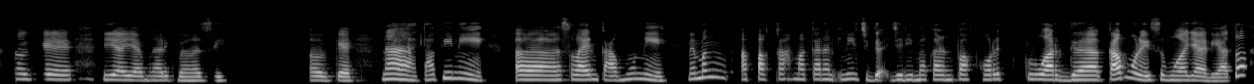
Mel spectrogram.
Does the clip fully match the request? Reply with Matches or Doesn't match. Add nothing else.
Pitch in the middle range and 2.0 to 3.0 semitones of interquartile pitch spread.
Doesn't match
